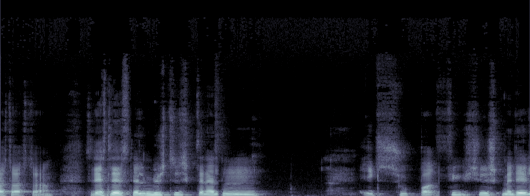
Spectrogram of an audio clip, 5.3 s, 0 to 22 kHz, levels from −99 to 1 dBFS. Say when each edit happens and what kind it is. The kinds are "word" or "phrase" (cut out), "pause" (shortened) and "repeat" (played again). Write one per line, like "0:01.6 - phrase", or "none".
0:01.3 - word
0:02.1 - word
0:03.8 - word
0:04.4 - word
